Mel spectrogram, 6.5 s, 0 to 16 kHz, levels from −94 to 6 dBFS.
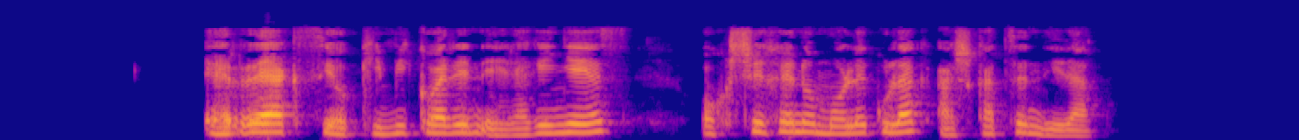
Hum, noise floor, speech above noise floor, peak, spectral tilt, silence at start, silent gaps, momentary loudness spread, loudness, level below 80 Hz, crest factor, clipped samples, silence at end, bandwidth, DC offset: none; under -90 dBFS; over 69 dB; 0 dBFS; -4.5 dB/octave; 1.05 s; none; 15 LU; -21 LUFS; -70 dBFS; 22 dB; under 0.1%; 1.05 s; 7.8 kHz; under 0.1%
